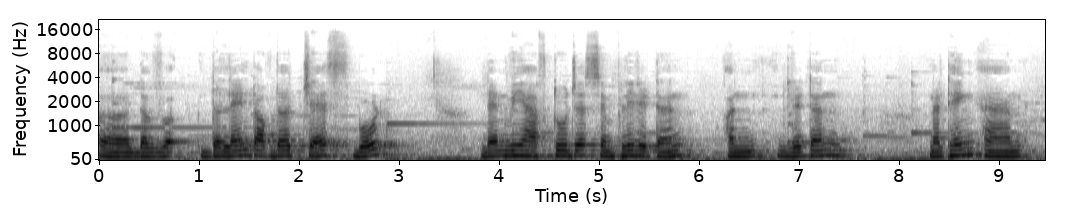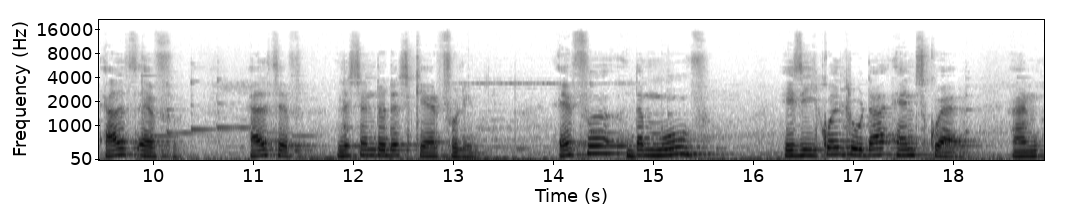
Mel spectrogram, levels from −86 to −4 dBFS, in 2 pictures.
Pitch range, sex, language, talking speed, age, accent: 130-150 Hz, male, English, 125 wpm, 20-39, Indian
